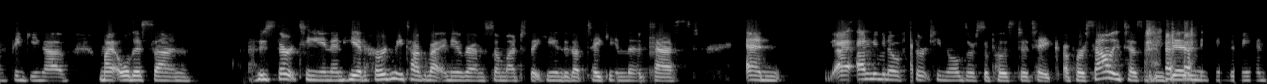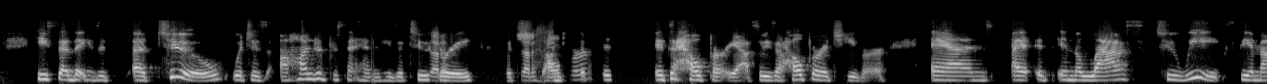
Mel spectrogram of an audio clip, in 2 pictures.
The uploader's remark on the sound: connected over Skype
